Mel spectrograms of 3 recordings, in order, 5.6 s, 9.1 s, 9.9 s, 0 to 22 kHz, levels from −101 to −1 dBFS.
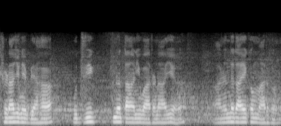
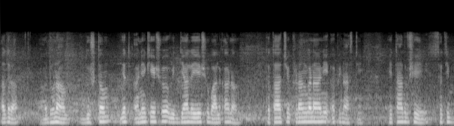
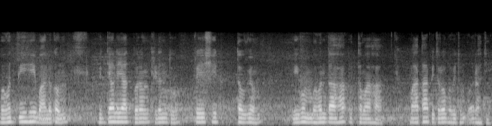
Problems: constant background noise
